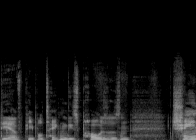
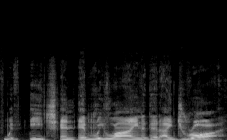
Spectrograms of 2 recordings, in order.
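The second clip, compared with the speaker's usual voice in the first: slow, louder put-on Brooklyn accent; 4 semitones higher, 7 dB louder, slower than usual. Artist narrating his drawing to viewers, in a mock Brooklyn accent. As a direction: lean into a hammed-up Brooklyn accent. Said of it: "I'm back to doing the Brooklyn accent".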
